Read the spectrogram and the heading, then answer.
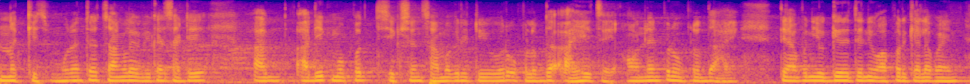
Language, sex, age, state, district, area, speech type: Marathi, male, 18-30, Maharashtra, Jalna, rural, spontaneous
